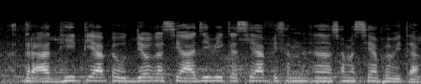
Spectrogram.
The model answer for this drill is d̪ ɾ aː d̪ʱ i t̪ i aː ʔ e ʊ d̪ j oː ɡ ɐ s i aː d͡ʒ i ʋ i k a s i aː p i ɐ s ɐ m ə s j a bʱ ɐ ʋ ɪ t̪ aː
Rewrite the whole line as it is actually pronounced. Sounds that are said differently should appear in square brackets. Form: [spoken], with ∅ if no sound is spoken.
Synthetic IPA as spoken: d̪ ɾ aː d̪ʱ i t̪ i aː [p] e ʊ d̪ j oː ɡ ɐ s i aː d͡ʒ i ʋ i k [ɐ] s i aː p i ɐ s ɐ m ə s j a bʱ ɐ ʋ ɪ t̪ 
